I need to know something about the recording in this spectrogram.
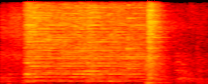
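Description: A drum-kit cymbal struck once, ringing for about a second, then a single sharp hit on the kit that fades quickly.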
